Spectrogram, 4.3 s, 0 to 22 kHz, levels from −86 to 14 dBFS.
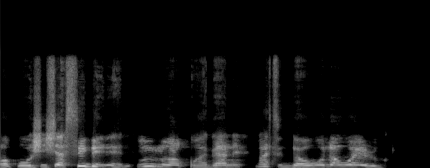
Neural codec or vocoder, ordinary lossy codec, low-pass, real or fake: codec, 32 kHz, 1.9 kbps, SNAC; none; 14.4 kHz; fake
